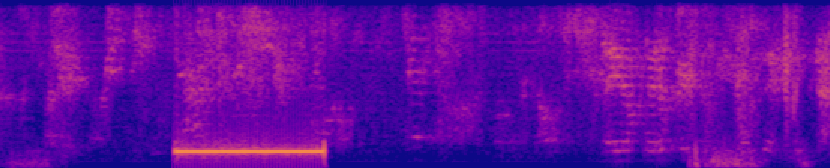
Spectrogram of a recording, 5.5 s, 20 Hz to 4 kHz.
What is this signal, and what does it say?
Ringback tone (Europe, 425 Hz), with speech.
